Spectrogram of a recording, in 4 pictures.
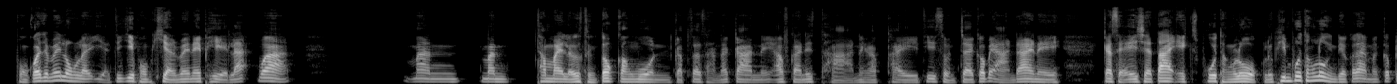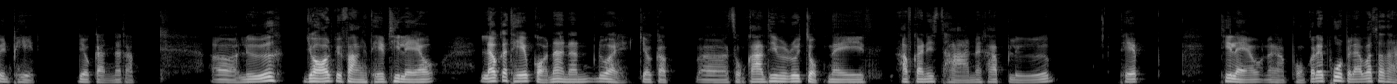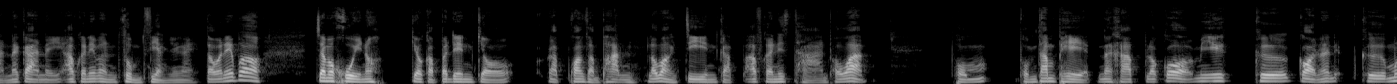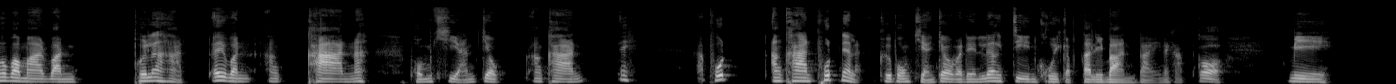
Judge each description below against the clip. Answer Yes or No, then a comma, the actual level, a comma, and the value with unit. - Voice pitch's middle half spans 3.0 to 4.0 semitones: No, average, 4.4 semitones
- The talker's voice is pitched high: No, low, 125 Hz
